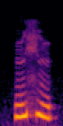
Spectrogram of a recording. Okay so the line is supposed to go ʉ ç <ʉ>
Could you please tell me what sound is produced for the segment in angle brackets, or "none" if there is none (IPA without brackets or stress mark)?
ʉ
